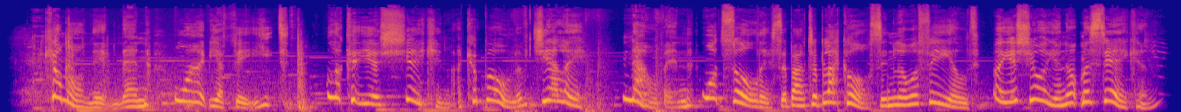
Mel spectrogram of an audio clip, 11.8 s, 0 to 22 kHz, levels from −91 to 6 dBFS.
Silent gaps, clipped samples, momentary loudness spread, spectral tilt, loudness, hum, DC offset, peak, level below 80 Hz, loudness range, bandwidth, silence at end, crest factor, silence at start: none; under 0.1%; 8 LU; -3.5 dB/octave; -17 LUFS; none; under 0.1%; -2 dBFS; -42 dBFS; 2 LU; 19 kHz; 0.25 s; 14 dB; 0.25 s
